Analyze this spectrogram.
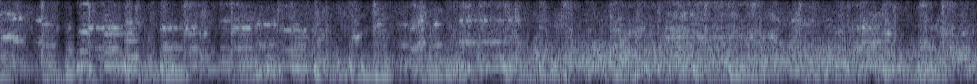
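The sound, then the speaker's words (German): A train in Kenya, travelling toward the centre of the country in the dry season, rolls steadily along its rails, a continuous rumble and clatter that fills the whole stretch without pause, fairly loud and muffled in tone. “In afrikanischen Zügen gibt es noch drei Klassen.”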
